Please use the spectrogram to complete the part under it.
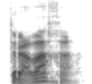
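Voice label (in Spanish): "trabaja", Spanish, male; mekanta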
